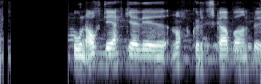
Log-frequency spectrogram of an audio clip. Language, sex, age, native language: Icelandic, male, 15, Icelandic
